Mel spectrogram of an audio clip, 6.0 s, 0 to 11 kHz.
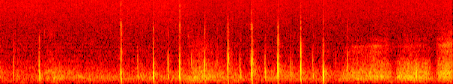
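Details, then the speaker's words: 2002–06 Toyota Camry original strut mount removed and rocked by hand: light dry uneven clicks from a worn bearing moving in its race; with a softened rubber bushing this caused the clacking while driving. "that's the bearing and if you look closely you can see it moving back and forth inside the race so the the softened rubber bushing together with this worn out bearing was making the clacking noise"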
